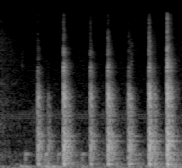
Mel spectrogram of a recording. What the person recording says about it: Tapping on metal.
